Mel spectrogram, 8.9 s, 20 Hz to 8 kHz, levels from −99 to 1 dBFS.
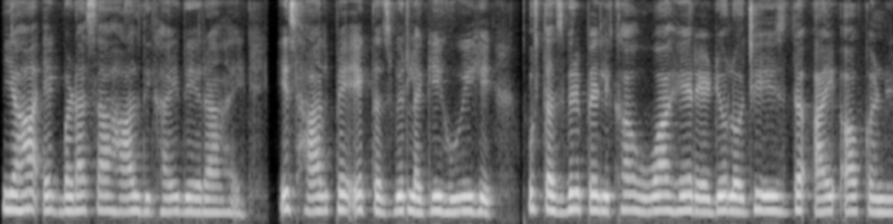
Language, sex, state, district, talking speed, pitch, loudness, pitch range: Hindi, female, Punjab, Fazilka, 200 wpm, 200 Hz, -16 LUFS, 190-210 Hz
